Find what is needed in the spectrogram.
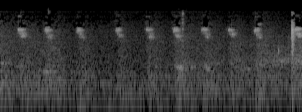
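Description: Near silence with a faint bird chirping over and over, short notes that each step down in pitch, about two a second. A single faint click sounds near the end.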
